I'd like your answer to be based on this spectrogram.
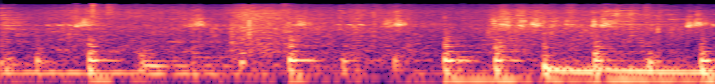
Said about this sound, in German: Der Kenianer steigt in Baobab-Bäume und erntet deren Früchte. Auf diesem Baum ist einiges zu holen, wie das anhaltende Rascheln verrät.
